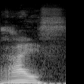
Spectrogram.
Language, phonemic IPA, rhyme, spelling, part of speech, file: German, /ʁaɪ̯s/, -aɪ̯s, Reis, noun, De-Reis.ogg
- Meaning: 1. rice 2. shoot (of a plant), little twig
